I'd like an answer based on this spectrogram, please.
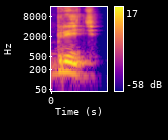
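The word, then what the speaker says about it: bridge: जैसे याद रखना है जी के पहले जहां भी जी से पहले अगर दी ए जाएगा तो दी क्या होगा साइलेंट होगा ठीक है जैसे एग्जांपल के तोर पे ले लेते हैं हम ब्रिज ठीक है ब्रिज ब्रिज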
